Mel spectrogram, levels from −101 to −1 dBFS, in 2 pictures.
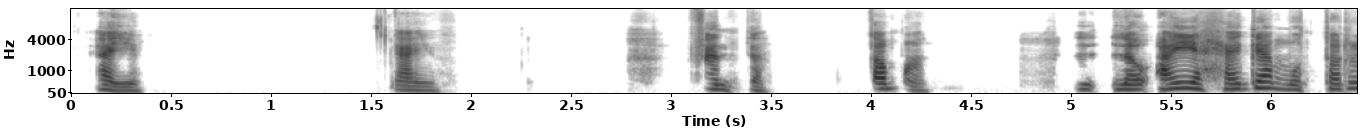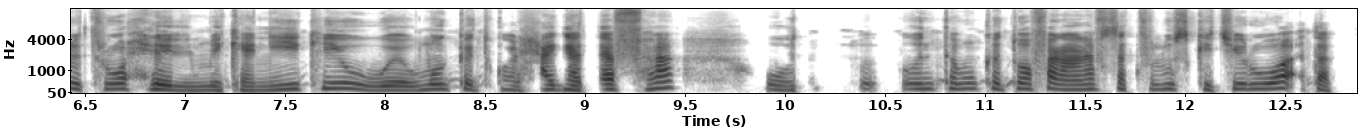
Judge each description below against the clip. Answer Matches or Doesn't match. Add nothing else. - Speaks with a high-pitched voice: Matches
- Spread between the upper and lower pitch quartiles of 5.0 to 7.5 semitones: Doesn't match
